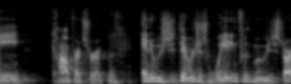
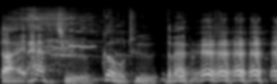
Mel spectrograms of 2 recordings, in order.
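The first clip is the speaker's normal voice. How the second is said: very slow, deliberate, drawn-out words. Telling a story about a fan event, saying the line as William Shatner. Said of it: "that was more William Shatner".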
